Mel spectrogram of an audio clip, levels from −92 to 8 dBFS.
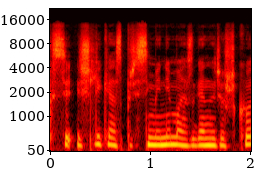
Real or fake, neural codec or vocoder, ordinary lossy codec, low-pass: fake; autoencoder, 48 kHz, 128 numbers a frame, DAC-VAE, trained on Japanese speech; Opus, 64 kbps; 14.4 kHz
